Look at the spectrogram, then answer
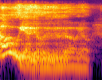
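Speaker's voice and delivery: coaxing, sweet-talking voice. Retelling meeting a confused dog and what they said to it: retelling coaxing a dog. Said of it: "And I went".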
